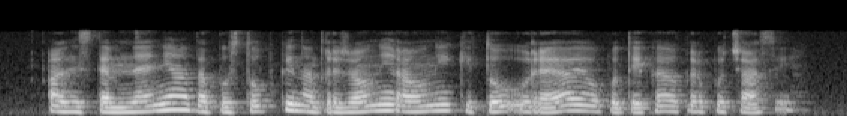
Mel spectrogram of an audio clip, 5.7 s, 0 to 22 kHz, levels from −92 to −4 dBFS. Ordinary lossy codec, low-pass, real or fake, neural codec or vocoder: none; 7.2 kHz; real; none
